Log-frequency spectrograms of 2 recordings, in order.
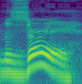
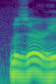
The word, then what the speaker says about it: Missouri: to you live from the great state of Missouri not Missouri only idiots say Missouri it's Missouri you say it like it's spelled very easy today we're going to be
